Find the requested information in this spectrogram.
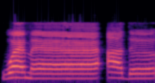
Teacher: وَمَا أَدْرَاكَ، یہ دیکھیں یہاں پہ یہ ہے مد واجب اور یہ ہے مد جائز، شکل میں بھی فرق ہے۔ وَمَا أَد، دال کے اوپر ہلکا قلقلہ کریں گے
